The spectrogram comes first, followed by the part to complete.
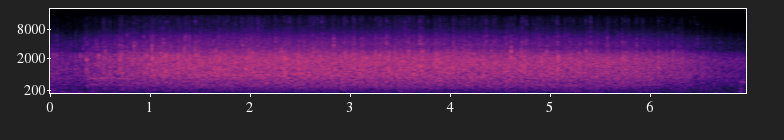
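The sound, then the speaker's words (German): An audience claps steadily, a dense wash of many hands that swells in over the first second, holds evenly for several seconds, then thins out toward the end. No one speaks. “It's, it's funny that they clapped because I wasn't clapping.”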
